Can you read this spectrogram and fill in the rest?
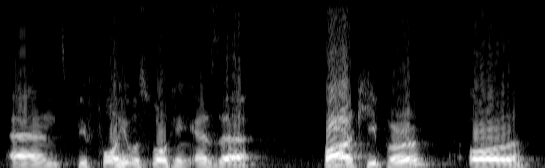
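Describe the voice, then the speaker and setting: A man's voice: medium pitch, animated, unhurried, highs cut off. A young man hosting an interview, asking questions with frequent restarts. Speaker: host, interviewer.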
